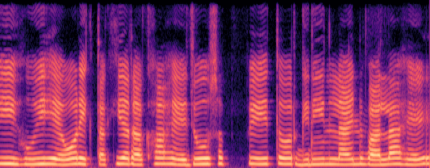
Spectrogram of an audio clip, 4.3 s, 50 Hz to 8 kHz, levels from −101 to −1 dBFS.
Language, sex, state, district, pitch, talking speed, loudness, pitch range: Hindi, female, Chandigarh, Chandigarh, 265 Hz, 210 wpm, -15 LUFS, 245-270 Hz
